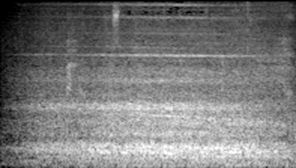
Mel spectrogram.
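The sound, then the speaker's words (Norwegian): The tram in Kardemomme Town rumbles along to Kardemomme Bridge and stops there, with a steady low mechanical roar and faint high squeals from the wheels, the sound swelling slightly as it slows down. No one speaks. “Der stanser trikken for oss nu.”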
